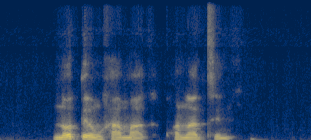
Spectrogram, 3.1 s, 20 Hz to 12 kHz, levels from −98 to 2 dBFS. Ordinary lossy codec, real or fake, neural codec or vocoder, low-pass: Opus, 16 kbps; fake; autoencoder, 48 kHz, 128 numbers a frame, DAC-VAE, trained on Japanese speech; 10.8 kHz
